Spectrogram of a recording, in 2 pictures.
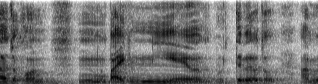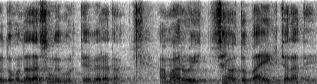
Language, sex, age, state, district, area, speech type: Bengali, male, 18-30, West Bengal, Purulia, urban, spontaneous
